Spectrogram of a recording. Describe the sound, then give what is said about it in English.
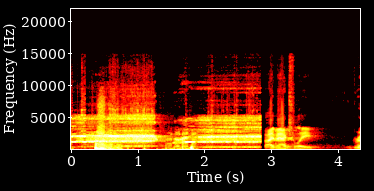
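At a pig calling contest, a loud, strained human voice hollers and squeals in a pig-calling style, harsh, in long sustained bursts before trailing into shorter, wavering calls. “Pig Calling”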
